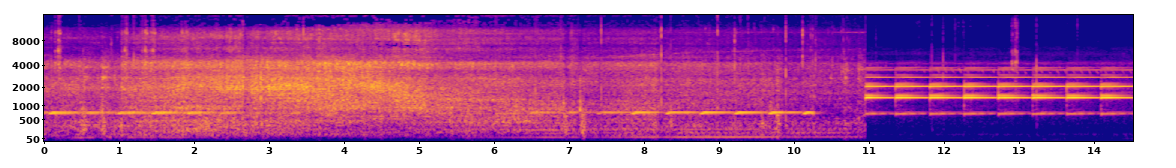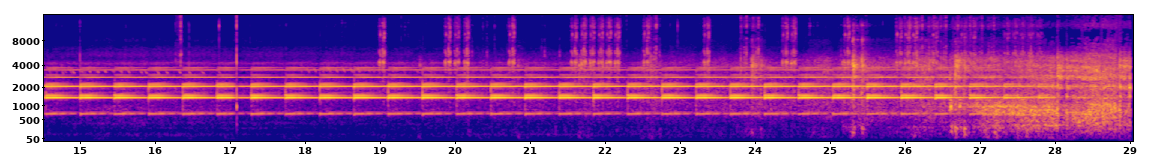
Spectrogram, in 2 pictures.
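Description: KiHa 40 diesel railcar pulling away under engine power. About 11 seconds in, a railway level-crossing warning bell takes over, ringing steadily about twice a second. Near the end another KiHa 40 railcar approaches and runs past under the bell.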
